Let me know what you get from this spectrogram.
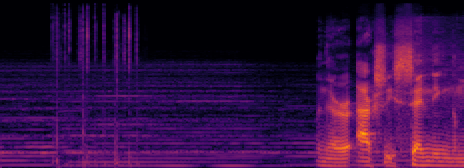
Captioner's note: keys click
